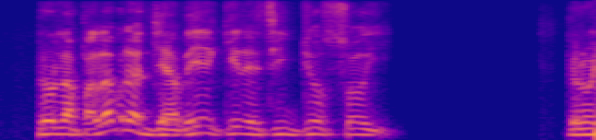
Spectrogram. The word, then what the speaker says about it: Yahvé: Que es lo que quiere decir Yahvé. Que los protestantes siguen pronunciando erróneamente como Jehová, ¿verdad? Ya ellos están equivocados. Pero la palabra Yahvé quiere decir yo soy.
